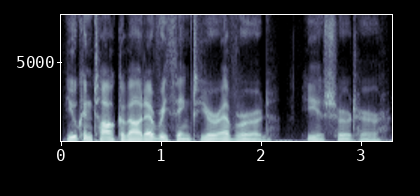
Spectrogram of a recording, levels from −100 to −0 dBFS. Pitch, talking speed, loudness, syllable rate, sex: 110 Hz, 200 wpm, -18 LUFS, 6.4 syllables/s, male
